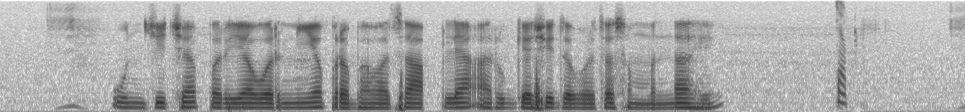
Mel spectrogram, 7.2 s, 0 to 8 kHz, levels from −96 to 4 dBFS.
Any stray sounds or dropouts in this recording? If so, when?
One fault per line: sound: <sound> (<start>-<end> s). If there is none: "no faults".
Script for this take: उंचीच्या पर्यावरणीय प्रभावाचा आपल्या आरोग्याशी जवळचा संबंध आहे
sound: chirp (6.3-6.4 s)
